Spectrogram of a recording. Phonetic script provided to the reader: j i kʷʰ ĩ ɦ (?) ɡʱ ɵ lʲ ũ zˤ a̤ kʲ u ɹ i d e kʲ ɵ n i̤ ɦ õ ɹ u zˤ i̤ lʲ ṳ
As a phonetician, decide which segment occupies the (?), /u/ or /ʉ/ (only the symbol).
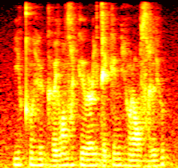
ʉ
